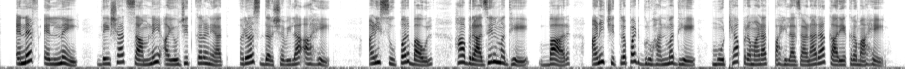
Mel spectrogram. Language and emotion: Marathi, neutral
